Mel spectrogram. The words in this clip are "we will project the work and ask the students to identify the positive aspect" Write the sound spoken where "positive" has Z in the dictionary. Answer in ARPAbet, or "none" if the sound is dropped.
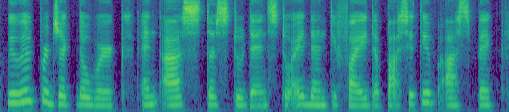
S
